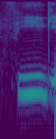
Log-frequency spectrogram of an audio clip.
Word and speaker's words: Feig: It's Paul Feig? – Feig, yeah.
